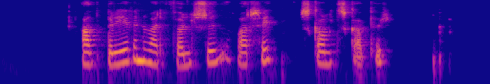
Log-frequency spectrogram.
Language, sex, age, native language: Icelandic, female, 20-29, Icelandic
